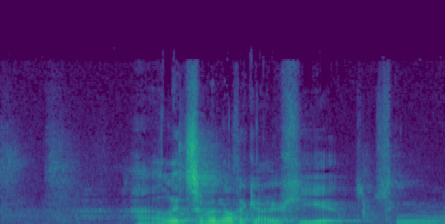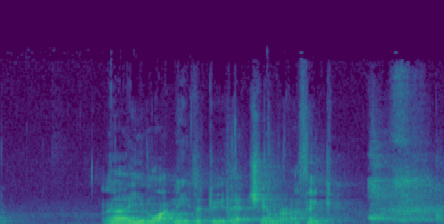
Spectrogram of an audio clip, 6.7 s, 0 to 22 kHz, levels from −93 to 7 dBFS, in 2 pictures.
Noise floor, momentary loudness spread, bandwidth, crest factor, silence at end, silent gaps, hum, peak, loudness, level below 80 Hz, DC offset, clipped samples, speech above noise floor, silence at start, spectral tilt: -60 dBFS; 22 LU; 17 kHz; 24 dB; 0 s; none; none; -8 dBFS; -31 LUFS; -66 dBFS; under 0.1%; under 0.1%; 29 dB; 0 s; -4 dB/octave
